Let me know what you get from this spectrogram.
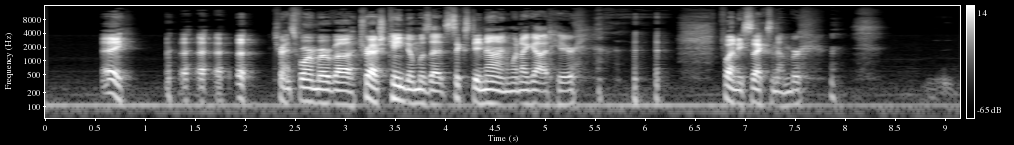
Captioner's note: chuckle; giggle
